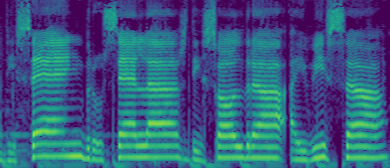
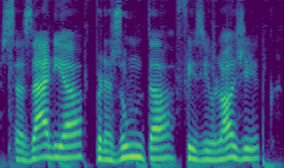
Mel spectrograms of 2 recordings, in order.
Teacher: Amb S sorda tenim disseny, Brussel·les, dissoldre, Eivissa... En canvi, amb S sonora tenim cesària, presumpte, fisiològic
